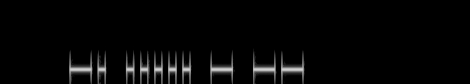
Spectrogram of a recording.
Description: Morse code, heard as a keyed tone, about 17 wpm, 700 Hz. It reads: N5TM
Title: Easy Call Signs Repeated 3x - 17wpm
